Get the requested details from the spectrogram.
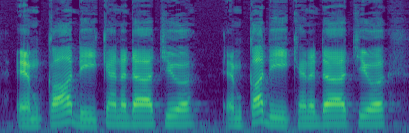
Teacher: notice how we go from flat to the dấu sắc to flat again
